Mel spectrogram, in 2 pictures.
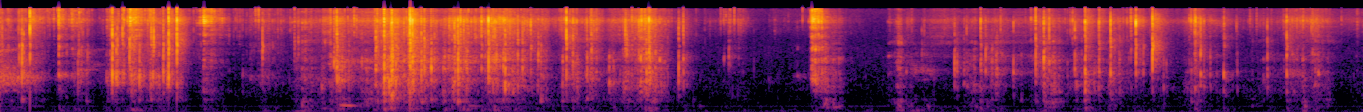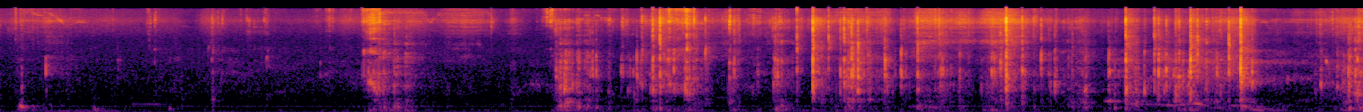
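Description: Crunchy Flamin' Hot Limón Cheetos being bitten and chewed close to the microphone, in irregular bouts of crunching with a quieter pause around the middle.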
